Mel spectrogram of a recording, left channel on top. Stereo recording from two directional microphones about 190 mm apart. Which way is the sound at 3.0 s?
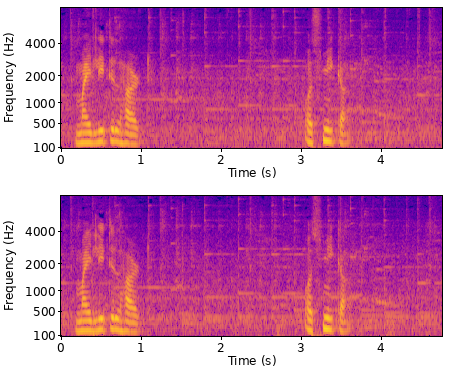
10° right (ahead or behind).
